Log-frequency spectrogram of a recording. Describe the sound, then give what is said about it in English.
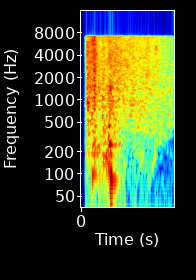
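A single loud splash of something jumping into the sea hits suddenly and then fizzles out into a hissing, bubbling wash of spray over the next second. “The monsters jump right into the sea.”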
